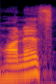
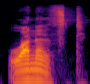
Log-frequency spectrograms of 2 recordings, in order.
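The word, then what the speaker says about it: honest: সে হবে অনেস্ট অনেকে হনেস্ট বলে হনেস্ট না এখানে এইস এর উচ্চারণ হবে না তাহলে উচ্চারণ হবে অনেস্ট আর অনেস্ট থেকে আরো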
